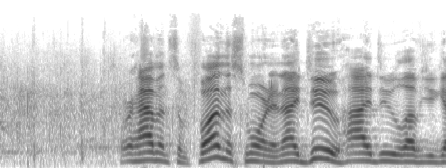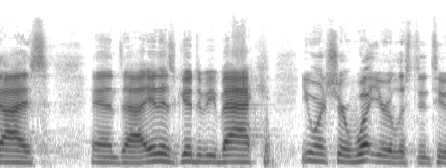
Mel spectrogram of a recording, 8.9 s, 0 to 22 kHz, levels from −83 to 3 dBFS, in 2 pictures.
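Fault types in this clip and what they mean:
DAB burbling: from 0.35 to 0.73 s and again from 6.88 to 7.01 s, burbling noise blips sit over the sound as residual bit errors of roughly 0.15 and 0.2 percent corrupt MP2 audio data, putting short blips of noise in single sub-bands.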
